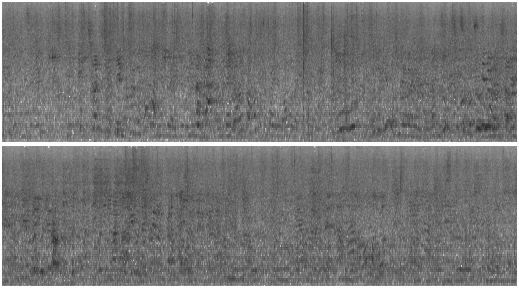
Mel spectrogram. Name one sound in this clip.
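Footsteps of many people walk on a hard floor.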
